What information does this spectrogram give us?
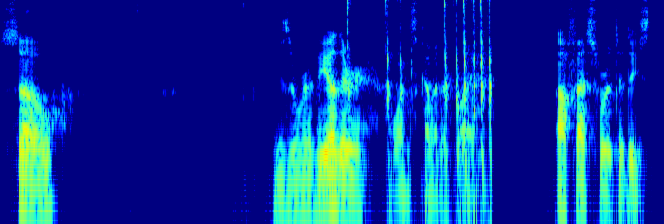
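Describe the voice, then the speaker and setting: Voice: medium pitch, measured pace. Someone casually walking through video editing on screen, half muttering to themselves while working at a computer. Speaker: video creator giving a tutorial. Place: indoors at a computer. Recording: clearly noisy, keyboard and mouse clicks.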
